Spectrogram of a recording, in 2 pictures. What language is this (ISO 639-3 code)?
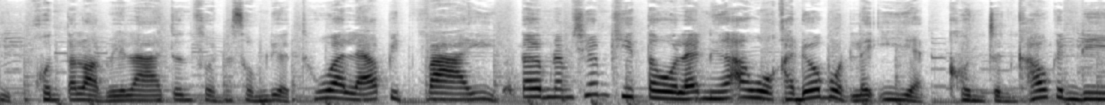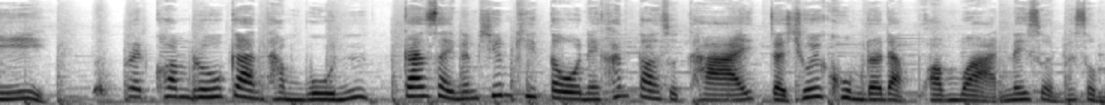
tha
